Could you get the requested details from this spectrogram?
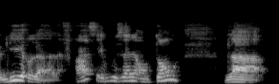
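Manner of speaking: usual speaking voice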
